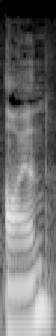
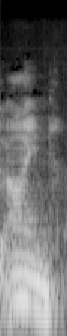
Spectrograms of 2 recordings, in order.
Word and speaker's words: Ayn: I call it Ayn, because that's how it's written. Do you pronounce it Iron? – Well, the American I was listening to said Ayn.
